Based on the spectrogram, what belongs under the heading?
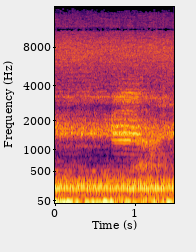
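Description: A steady, low car engine hum, like riding inside a moving vehicle, with a constant rumble and road noise and no voices.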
